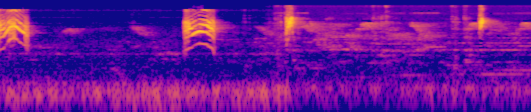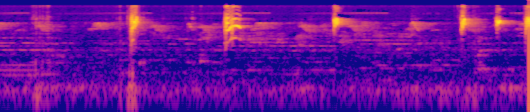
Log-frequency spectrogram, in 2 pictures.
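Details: Ruby-cheeked sunbird giving sharp, very high chirps and thin squeaky notes, spaced irregularly about a second apart, over a faint low hum; used to stimulate captive sunbirds that rarely sing.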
